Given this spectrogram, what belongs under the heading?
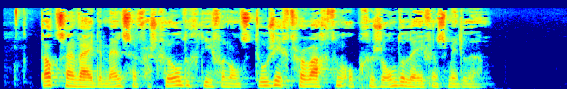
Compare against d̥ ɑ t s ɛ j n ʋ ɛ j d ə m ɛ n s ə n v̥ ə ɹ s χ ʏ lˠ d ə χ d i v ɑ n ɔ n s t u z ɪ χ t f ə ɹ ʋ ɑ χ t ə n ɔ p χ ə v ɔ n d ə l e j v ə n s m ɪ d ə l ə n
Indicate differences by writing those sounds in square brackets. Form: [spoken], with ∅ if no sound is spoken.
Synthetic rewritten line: d̥ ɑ t s ɛ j n ʋ ɛ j d ə m ɛ n s ə n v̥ ə ɹ s χ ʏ lˠ d ə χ d i v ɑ n ɔ n s t u z ɪ χ t f ə ɹ ʋ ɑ χ t ə n ɔ p χ ə [z] ɔ n d ə l e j v ə n s m ɪ d ə l ə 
